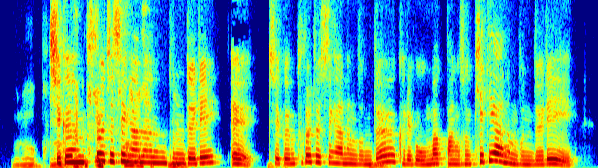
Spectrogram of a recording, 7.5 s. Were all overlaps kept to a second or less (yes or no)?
no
